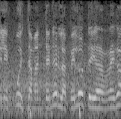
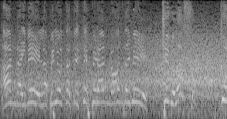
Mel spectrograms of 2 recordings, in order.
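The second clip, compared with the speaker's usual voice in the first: breakneck goal commentary; 4 semitones higher than usual. Real, not acted. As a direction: build up, then explode on the goal. Commentator calls a goal live.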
